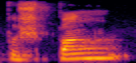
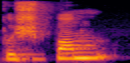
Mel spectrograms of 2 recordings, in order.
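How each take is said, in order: First: The word ends with an ng sound. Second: The word ends with an m sound. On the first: "it is not" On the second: "It is not"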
